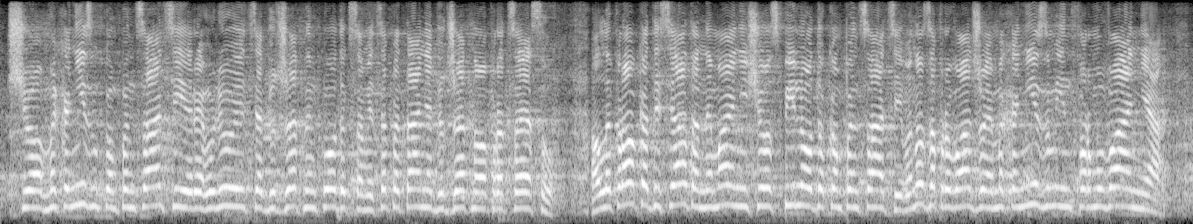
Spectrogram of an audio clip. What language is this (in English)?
Ukrainian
